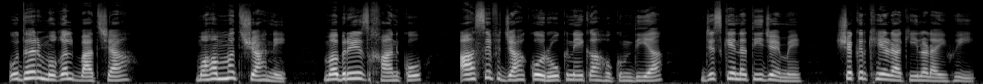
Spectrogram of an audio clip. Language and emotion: Urdu, neutral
